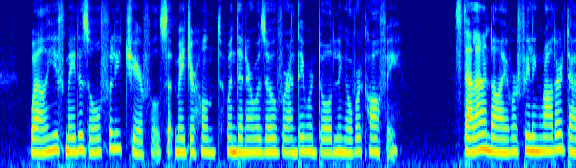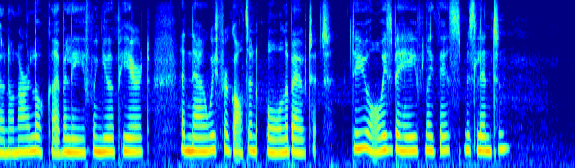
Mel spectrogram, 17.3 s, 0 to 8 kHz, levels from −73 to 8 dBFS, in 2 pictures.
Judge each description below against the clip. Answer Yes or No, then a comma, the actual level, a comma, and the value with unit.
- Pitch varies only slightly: Yes, narrow, 1.7 semitones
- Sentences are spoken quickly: No, average, 170 wpm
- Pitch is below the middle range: No, high, 205 Hz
